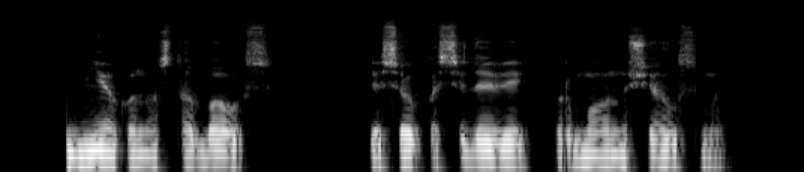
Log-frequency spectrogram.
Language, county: Lithuanian, Klaipėda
